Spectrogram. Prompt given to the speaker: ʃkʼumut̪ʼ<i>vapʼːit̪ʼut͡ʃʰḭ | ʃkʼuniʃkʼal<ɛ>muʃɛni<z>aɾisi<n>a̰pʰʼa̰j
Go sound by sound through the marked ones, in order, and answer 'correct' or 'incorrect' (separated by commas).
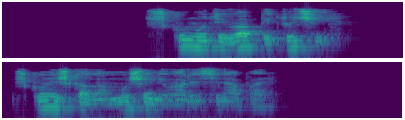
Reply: correct, incorrect, incorrect, correct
